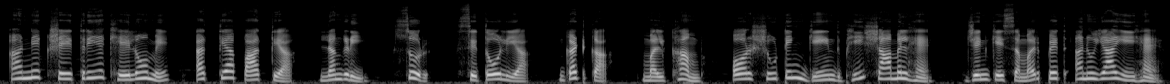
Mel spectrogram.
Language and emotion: Hindi, neutral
